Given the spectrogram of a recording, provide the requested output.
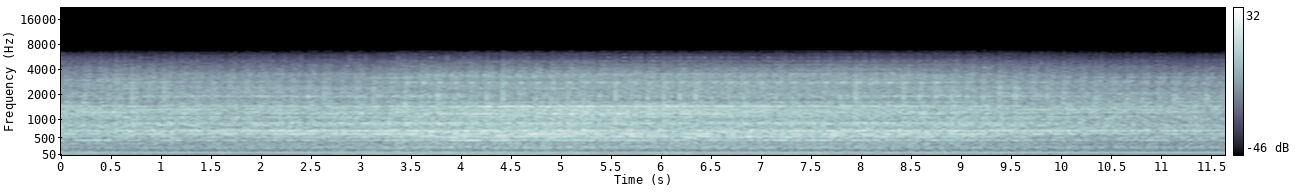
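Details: Renault Logan engine: steady idle with a fast even tapping about three per second, appears once warmed to two gauge divisions, absent when cold; cause unknown.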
